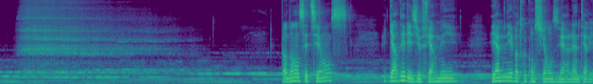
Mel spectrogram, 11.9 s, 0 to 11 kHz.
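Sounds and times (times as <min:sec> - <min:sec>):
humming musical drone: 0:00.0 - 0:10.6
breathy exhale during a guided meditation: 0:00.3 - 0:04.1
speech: 0:05.6 - 0:07.0, 0:07.8 - 0:11.8.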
